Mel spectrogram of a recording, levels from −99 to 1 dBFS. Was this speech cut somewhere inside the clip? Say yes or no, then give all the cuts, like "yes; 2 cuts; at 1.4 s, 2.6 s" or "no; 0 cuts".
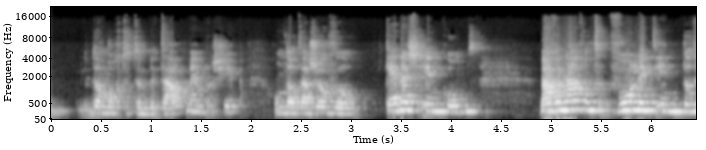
no; 0 cuts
